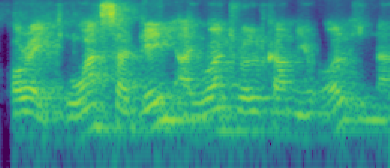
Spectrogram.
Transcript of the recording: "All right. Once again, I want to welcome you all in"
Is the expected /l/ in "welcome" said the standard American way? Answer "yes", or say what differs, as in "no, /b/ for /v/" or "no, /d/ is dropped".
yes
